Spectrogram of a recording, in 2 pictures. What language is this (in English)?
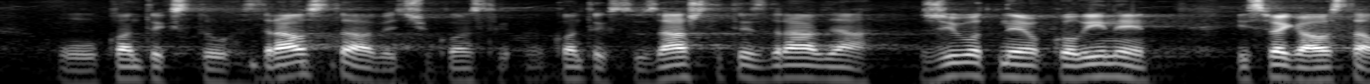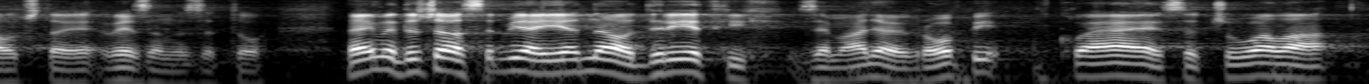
Serbian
